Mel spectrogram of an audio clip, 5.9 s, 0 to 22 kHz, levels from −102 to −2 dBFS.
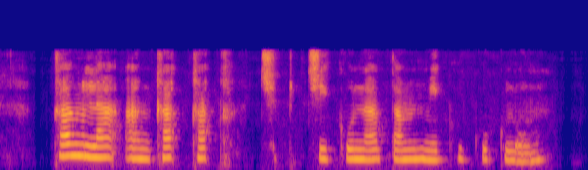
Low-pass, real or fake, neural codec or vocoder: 7.2 kHz; fake; codec, 16 kHz, 4.8 kbps, FACodec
